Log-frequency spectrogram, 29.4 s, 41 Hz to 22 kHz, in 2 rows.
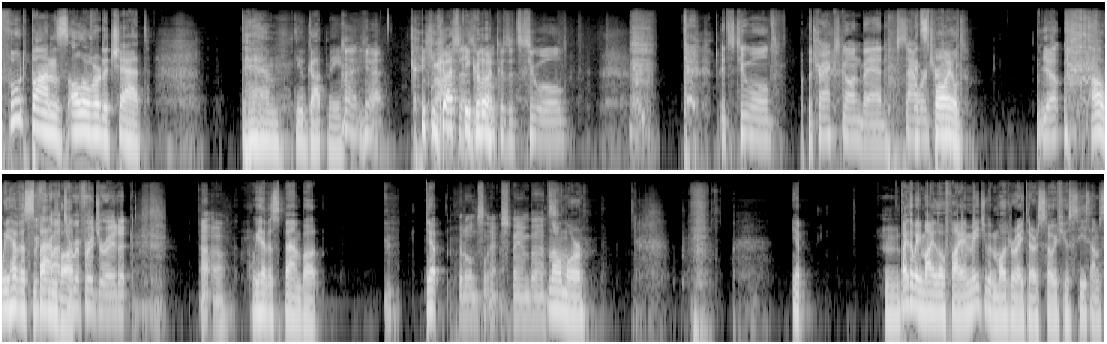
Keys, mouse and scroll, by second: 15.0 click, 17.1 click, 20.8 click, 21.8 click, 22.1 click, 23.9 click.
